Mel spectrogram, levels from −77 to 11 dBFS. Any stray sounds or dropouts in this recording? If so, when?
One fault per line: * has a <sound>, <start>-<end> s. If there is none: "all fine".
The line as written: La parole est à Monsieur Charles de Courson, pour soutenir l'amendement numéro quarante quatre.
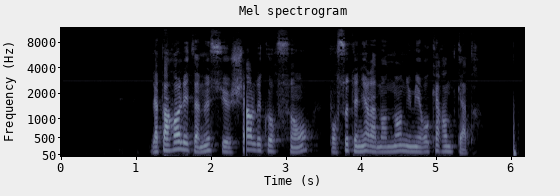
* has a dropout, 2.4-2.5 s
